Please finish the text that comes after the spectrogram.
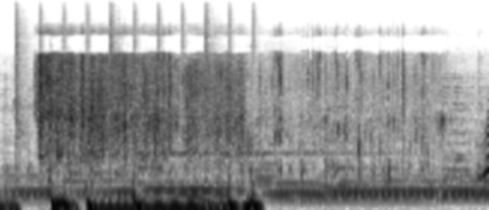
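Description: A Taiwanese fresh green boba milk tea with whipping cream and two cups of ice is shaken in a shaker, making a loud, dense rattle for about three seconds before it settles into quieter sloshing.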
